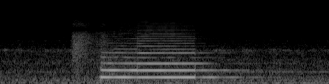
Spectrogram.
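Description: A train horn blows once, loud and short.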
